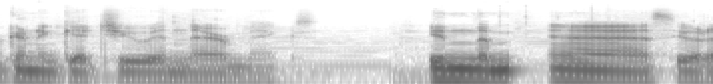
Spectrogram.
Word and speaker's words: Mx: your strength what handle is mix uh as in the uh gender neutral honorific um how do you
